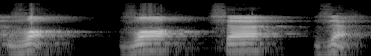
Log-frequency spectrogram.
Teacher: الظاء والذال والثاء، عندنا ظاء وعندنا ذال وعندنا ثاء، هذه لابد من إبراز طرف اللسان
